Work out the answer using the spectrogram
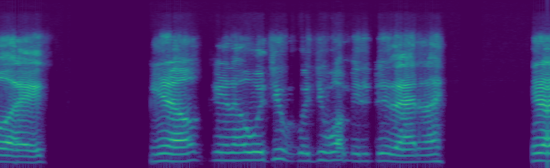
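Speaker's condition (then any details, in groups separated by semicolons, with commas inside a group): Cerebral palsy; present from birth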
